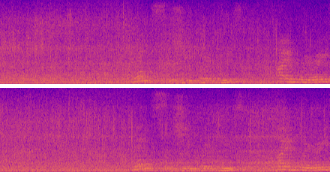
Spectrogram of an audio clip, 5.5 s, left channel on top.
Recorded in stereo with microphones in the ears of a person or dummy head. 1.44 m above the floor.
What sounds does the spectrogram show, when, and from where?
2.2 s a woman speaking: 40° left (ahead or behind), 9.5 m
